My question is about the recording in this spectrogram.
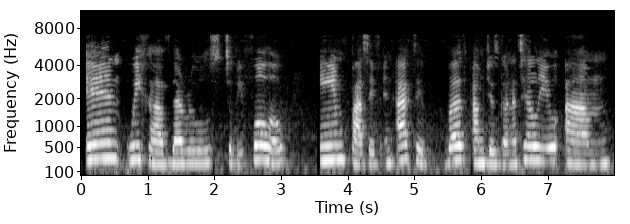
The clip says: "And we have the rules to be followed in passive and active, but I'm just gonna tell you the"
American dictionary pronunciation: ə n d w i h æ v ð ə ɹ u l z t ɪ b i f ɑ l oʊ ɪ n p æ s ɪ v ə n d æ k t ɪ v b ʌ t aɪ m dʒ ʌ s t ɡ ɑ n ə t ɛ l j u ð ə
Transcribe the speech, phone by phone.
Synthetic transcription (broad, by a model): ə n w i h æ v ð ə ɹ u l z t ɪ b i f ɑ l oʊ ɪ n p æ s ɪ v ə n æ k t ɪ v b ʌ t aɪ m dʒ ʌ s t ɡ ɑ n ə t ɛ l j u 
